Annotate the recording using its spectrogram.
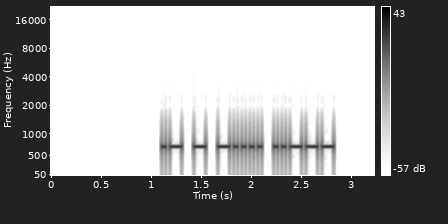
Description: Morse code, heard as a keyed tone, about 30 wpm, 700 Hz. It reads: AT62
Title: Common Cut Numbers - 4-Digit 30wpm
